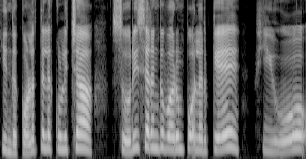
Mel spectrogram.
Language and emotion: Tamil, fearful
